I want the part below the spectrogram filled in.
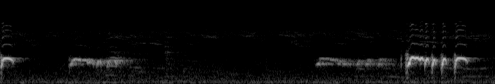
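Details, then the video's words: Local zebra dove, a loud big-voiced singer calling out rivals in an agitated mood: two steady, drawn-out mellow hoots, then a short burst of quick staccato coos near the end over a quiet background. "Suara Burung Perkutut Lokal Gacor Suara Besar Ampuh Memanggil Lawan Bunyi Emosi"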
